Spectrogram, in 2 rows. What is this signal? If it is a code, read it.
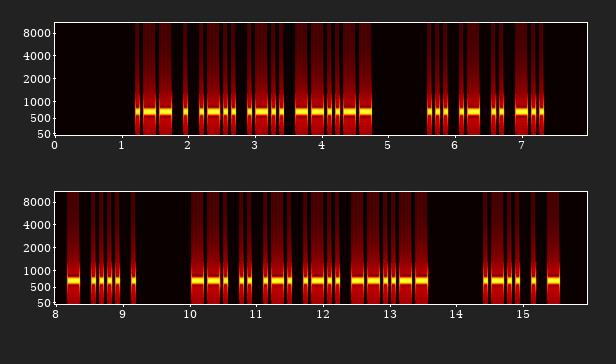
Morse code, heard as a keyed tone, about 20 wpm, 700 Hz. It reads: WELL, SAID THE GIRL, LET
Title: 2x Word-Spacing - Sentences from Top 400 Words - 20wpm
